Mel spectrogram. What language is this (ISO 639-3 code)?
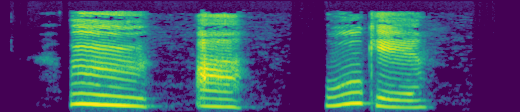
chm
